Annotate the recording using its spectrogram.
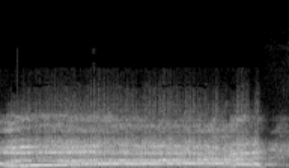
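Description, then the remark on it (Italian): A human voice imitates a howler monkey call: one loud, sustained, raspy howl lasting nearly two seconds, holding a steady pitch before dropping off sharply at the end. “Delle scimmie urlatrici”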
